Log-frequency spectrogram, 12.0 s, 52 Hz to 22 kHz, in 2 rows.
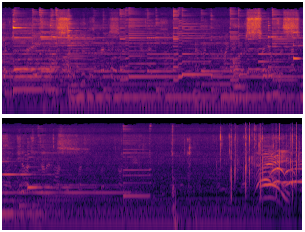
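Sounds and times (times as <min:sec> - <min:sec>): low steady rumble: 0:00.0 - 0:12.0
thump: 0:09.4 - 0:09.8.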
